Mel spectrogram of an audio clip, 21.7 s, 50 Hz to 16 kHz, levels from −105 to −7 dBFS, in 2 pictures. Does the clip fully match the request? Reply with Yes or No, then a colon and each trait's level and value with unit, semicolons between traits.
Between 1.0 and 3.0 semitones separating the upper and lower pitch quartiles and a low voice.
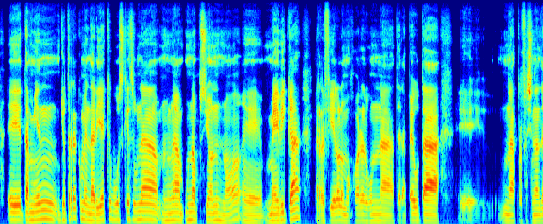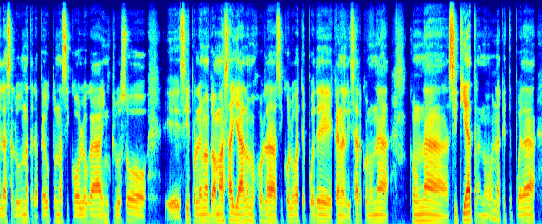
Yes: narrow, 2.4 semitones; low, 105 Hz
